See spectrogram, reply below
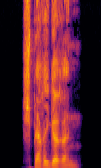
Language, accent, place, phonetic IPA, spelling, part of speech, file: German, Germany, Berlin, [ˈʃpɛʁɪɡəʁən], sperrigeren, adjective, De-sperrigeren.ogg
- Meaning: inflection of sperrig: 1. strong genitive masculine/neuter singular comparative degree 2. weak/mixed genitive/dative all-gender singular comparative degree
